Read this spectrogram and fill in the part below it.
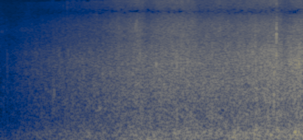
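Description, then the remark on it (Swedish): A steady rush of flowing water from a mountain stream in the Giras area south of Nikkaluokta, fairly loud, a broad hissing babble that swells slightly over the few seconds, with no voices. “Nu sitter jag här invid jocken.”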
